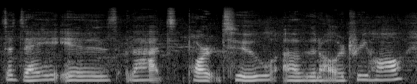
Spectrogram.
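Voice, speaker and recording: A woman speaks at a medium pitch with fairly even intonation. There is noticeable background noise. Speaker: YouTuber doing shopping hauls. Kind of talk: casual haul review. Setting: home kitchen. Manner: chatty, hesitant with fillers.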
